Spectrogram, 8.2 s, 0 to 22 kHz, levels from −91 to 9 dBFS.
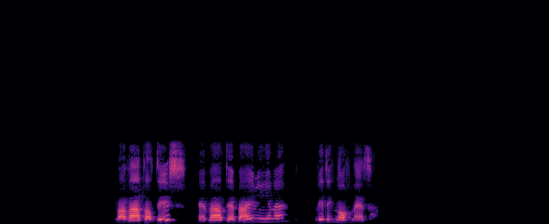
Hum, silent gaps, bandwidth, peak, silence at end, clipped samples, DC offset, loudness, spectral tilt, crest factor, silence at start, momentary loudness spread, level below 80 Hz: none; 4.64-4.72 s; 8.2 kHz; -12 dBFS; 2.65 s; under 0.1%; under 0.1%; -32 LUFS; 2.5 dB/octave; 24 dB; 1.75 s; 16 LU; under -90 dBFS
